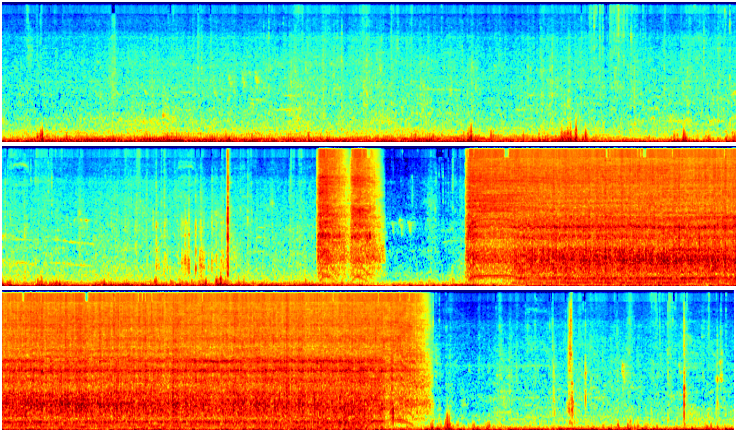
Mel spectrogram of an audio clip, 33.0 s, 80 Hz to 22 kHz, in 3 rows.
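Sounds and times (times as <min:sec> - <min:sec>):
low rumble: 0:00.0 - 0:19.1, 0:28.2 - 0:33.0
chainsaw cutting wood: 0:15.7 - 0:16.8, 0:18.0 - 0:28.5.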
